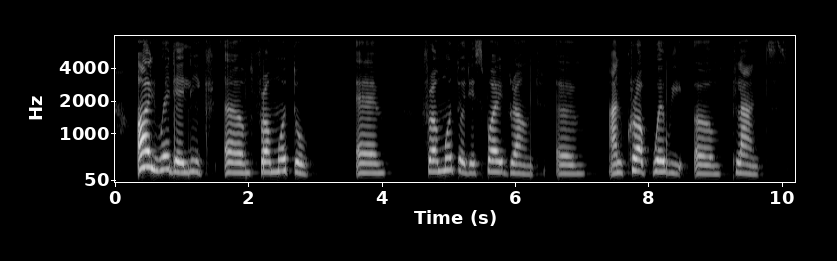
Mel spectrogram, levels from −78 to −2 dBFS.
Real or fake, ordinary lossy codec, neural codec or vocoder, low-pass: real; none; none; 7.2 kHz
